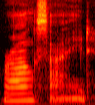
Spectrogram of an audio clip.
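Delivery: "wrong side" whispered as she reads it off. Real, not acted. Crafter whispering the pattern step to herself. Muttering instructions while reading pattern.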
